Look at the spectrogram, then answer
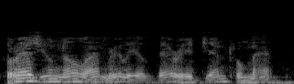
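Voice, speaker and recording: A deranged killer in an old radio horror play, rather low and very husky. He muses theatrically and politely, with menace under the gentleness. The sound is tinny and muffled, like an old broadcast. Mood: musing, sinister. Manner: theatrical, mock-polite, slow musing monologue. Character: soft-spoken deranged male killer, lonely, mock-gentle, menacing. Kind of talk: 1940s radio horror acting.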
